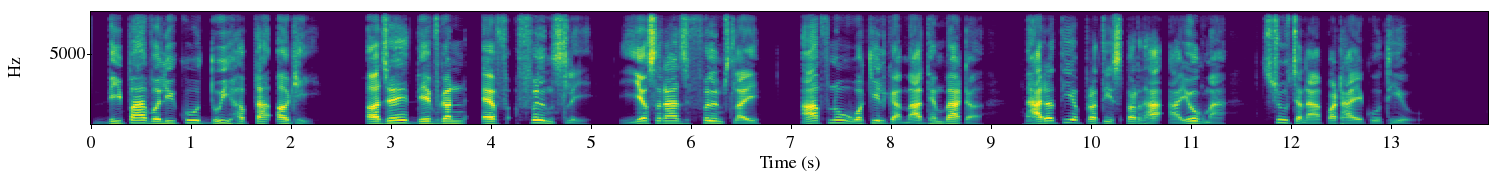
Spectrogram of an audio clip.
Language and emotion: Nepali, neutral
